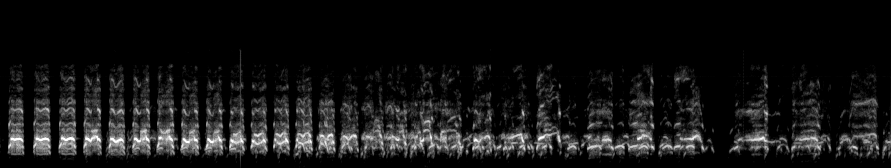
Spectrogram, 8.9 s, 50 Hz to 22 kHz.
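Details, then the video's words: Osprey chicks, three of them, calling for food at breakfast feeding on an artificial nest in Pohjois Satakunta, Finland, July 1, 2024, nest camera. Evenly spaced shrill cheeps at first, then a faster, overlapping and more ragged jumble of high notes. "Breakfast feeding to three osprey babies"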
